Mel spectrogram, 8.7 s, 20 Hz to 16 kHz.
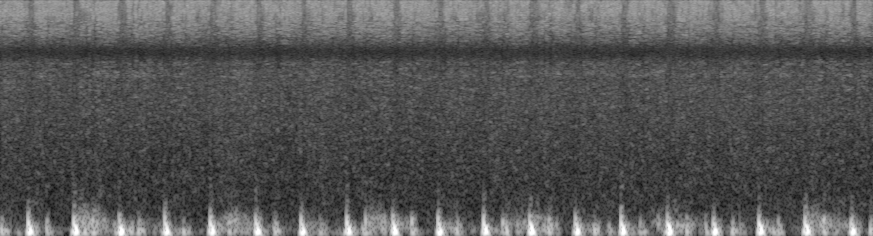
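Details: Loud pounding heartbeat of the recorder's own heart: strong, regular low thumps at about 130 beats a minute, a fast heart rate.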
